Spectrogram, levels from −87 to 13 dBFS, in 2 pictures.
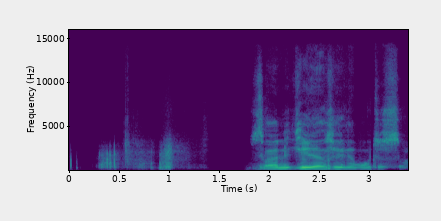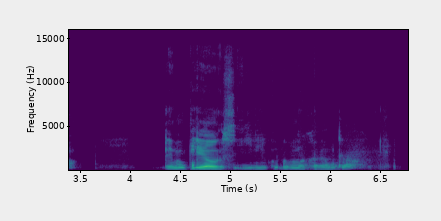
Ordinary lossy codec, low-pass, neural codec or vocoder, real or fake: none; 14.4 kHz; codec, 44.1 kHz, 3.4 kbps, Pupu-Codec; fake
